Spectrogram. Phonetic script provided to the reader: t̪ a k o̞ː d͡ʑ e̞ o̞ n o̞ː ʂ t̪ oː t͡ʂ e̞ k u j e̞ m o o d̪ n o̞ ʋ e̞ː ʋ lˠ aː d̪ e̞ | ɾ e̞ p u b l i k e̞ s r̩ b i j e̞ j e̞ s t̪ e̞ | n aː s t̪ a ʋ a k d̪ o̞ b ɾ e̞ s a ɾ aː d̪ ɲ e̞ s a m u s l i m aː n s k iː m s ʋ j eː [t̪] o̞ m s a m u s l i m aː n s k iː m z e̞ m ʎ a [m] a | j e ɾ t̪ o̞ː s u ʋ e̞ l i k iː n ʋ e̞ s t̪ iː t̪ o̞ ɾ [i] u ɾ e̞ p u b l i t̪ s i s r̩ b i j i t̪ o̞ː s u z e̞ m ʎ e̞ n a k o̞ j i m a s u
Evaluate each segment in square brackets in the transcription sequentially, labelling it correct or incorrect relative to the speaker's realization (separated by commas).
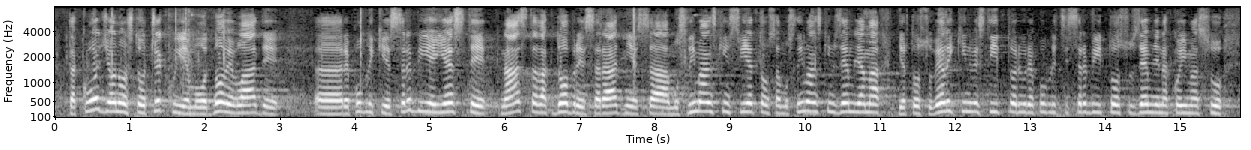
correct, correct, correct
